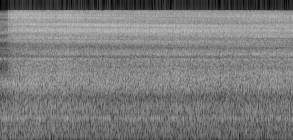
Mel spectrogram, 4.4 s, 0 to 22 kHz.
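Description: IPG LightWELD XR1500 handheld laser welder running a fillet weld on steel plate at full 1500 W power with 0.045 in filler wire: a steady high hiss that starts just after the beginning and holds even.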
